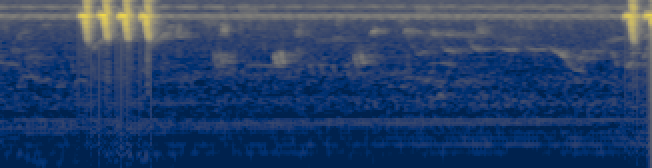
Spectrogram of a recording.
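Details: Bird-luring sound of a blue-crowned hanging parrot: four fast, shrill high notes, a pause of about three seconds with faint chirps, then another burst starting.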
